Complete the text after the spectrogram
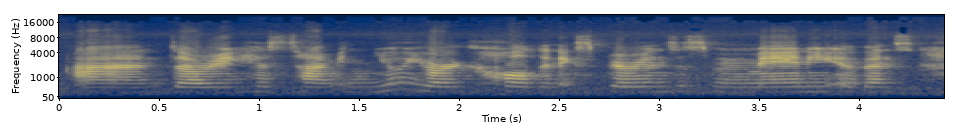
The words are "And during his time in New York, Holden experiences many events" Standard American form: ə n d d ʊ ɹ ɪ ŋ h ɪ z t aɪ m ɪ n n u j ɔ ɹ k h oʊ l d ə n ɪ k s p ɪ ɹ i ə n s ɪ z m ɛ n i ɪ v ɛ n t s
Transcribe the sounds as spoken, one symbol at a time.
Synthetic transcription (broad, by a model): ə n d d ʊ ɹ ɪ ŋ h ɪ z t aɪ m ɪ n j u j ɔ ɹ k h oʊ l d ə n ɪ k s p ɪ ɹ i ə n s ɪ z m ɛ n i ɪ v ɛ n t s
